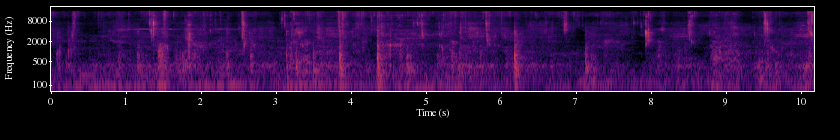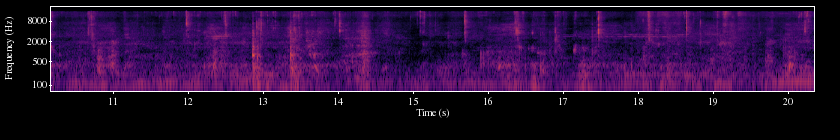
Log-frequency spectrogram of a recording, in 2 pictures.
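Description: Close-up eating sounds: wet chewing and mouth clicks as rice and fish curry are eaten by hand, with fingers working the food on a steel plate. The short, irregular clicks come every second or so throughout.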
